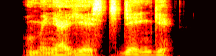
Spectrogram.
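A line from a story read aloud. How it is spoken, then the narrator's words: Tired, slightly angry. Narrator (Russian): устало и немного злобно произнес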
